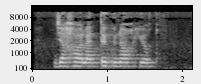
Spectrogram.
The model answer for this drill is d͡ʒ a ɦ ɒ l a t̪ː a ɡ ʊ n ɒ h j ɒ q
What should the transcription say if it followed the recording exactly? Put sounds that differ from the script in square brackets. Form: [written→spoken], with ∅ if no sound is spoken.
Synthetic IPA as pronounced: d͡ʒ a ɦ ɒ l a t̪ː a ɡ ʊ n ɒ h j [ɒ→o] q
